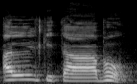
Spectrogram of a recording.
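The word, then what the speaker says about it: الكتاب: शजर तो में अ शजर तो में अलिफ जो है वो बरा रास्त जाके शीन के साथ मिल रहा है लाम खामोश है अ शजर तो जबकि कम इसमें अल जो है लाम की आवाज निकल रही है अल किताबो तो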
